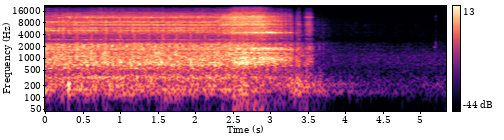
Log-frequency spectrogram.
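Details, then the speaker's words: Carbureted car, warmed up at a very low idle, after the plugs were gapped, vacuum lines plugged and carb bolts checked: rough idle swells briefly on a little throttle, then the engine bogs, stumbles and stalls; cause still unknown. "a little bit of gas and she craps out"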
